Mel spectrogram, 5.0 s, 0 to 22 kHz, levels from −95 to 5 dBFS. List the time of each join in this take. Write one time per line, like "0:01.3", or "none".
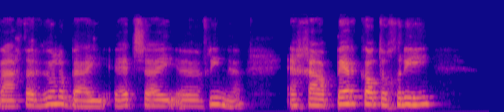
0:02.0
